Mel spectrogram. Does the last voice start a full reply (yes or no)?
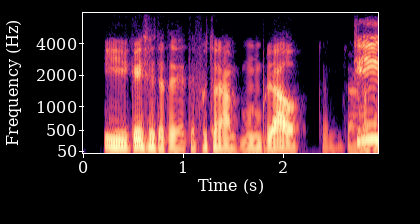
yes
